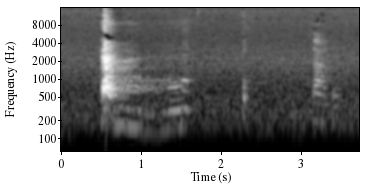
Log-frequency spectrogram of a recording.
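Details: Welsh Terrier upset that an older cocker spaniel took his bed: one sharp bark trailing into a drawn-out grumbling whine, then a short yip and a soft final complaint.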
